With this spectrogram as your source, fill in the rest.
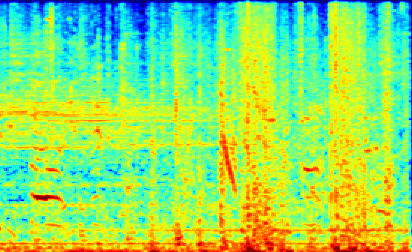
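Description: Gunfire in the Red Dead Redemption video game: scattered shots and a ragged volley under a busy mix of game noise, moderately loud, with someone talking over it.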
